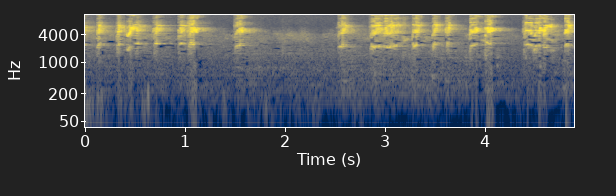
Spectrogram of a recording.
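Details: Royal goldfinch singing in a cage: tinkling, high chirps and quick twitters in short bursts, a gap of about a second, then a denser run of bright, jangling notes.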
